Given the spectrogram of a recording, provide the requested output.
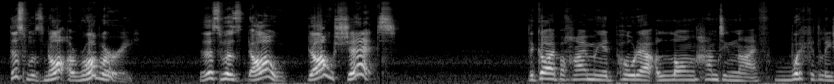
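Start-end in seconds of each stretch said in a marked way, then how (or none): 0.1-4.0 loud, rising panic at knifepoint; loud frightened outburst, higher; panicked shout. Acted. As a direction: shout it in sheer terror. Realising it's a murder.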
